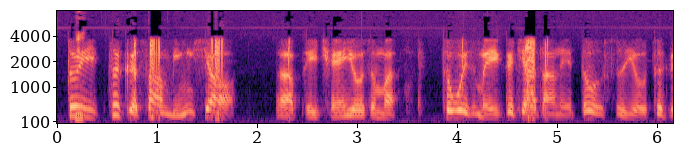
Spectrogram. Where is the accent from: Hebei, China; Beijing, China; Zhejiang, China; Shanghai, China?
Shanghai, China; 我上海。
